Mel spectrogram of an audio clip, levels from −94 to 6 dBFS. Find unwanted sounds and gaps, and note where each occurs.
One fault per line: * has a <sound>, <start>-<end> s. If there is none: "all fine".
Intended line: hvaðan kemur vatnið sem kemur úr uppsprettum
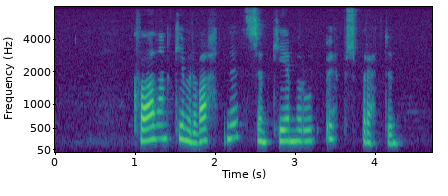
all fine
